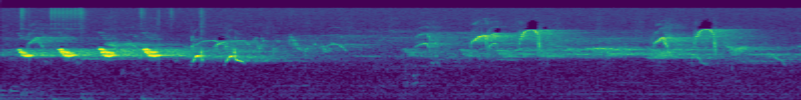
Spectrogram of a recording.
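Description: Small birds singing: a quick run of four loud chirps in the first second or so, then repeated high arching notes that overlap one another.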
